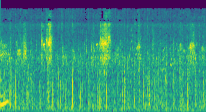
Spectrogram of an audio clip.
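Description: Steady rain pattering, with many separate drops ticking, as water streams off a roof edge. Two brief louder hissy splashes come about one and two seconds in.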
